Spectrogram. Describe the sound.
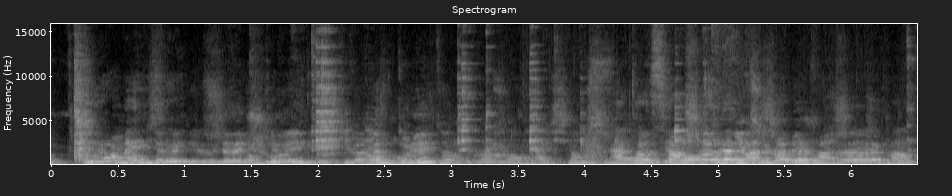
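Dishes and cutlery clink repeatedly in bright, scattered knocks, the sharp clatter of washing-up running steadily underneath people talking.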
